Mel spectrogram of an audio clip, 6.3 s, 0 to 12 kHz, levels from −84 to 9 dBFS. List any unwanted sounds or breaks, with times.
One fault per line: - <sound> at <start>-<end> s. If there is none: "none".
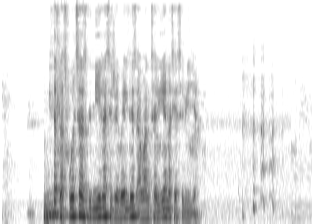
- laugh at 4.8-5.7 s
